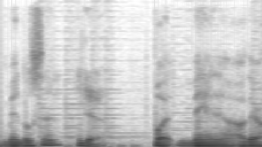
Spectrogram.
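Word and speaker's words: Mendelsohn: Oh, you know, his name is spelled in such a way that you don't realize it's very simple. It's Mendelssohn.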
